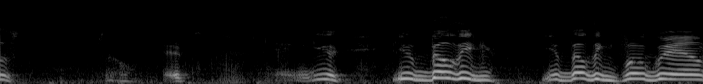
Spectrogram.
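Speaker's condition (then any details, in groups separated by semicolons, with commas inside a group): Spastic quadriplegia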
